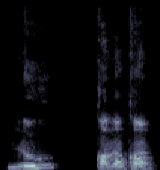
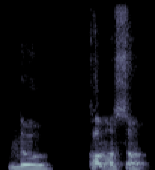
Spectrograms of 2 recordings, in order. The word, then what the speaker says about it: commençons: If that c'est dire is not there, it will be pronounced as nous commençons. But for phonological reasons, for you to conjugate this verb, it's going to be nous commençons.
